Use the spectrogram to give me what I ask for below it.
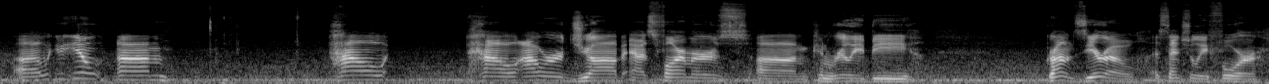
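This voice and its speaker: A man speaks at a very slow pace in a fairly high pitch, with lively intonation, long, frequent pauses and noticeable background noise. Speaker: farmer. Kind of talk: casual video update. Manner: halting, many fillers.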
